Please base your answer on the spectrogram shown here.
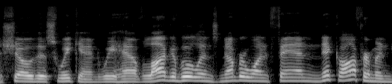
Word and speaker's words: Lagavulin: lagavulin and he says emphasis on the vu in lagavulin so we will have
